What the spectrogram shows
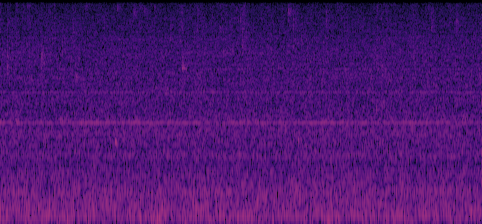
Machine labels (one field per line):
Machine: pump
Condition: normal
